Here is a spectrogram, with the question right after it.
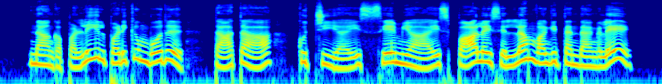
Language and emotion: Tamil, happy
